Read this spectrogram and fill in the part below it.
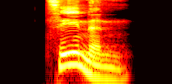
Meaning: plural of Zehn
- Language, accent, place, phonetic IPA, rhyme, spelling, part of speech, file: German, Germany, Berlin, [ˈt͡seːnən], -eːnən, Zehnen, noun, De-Zehnen.ogg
